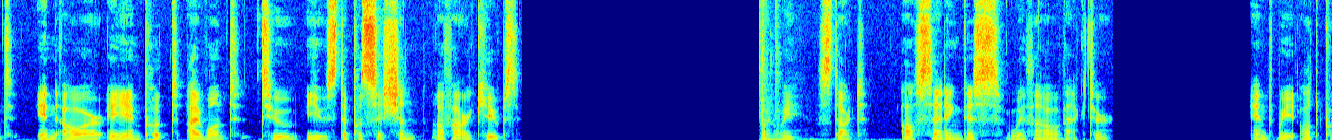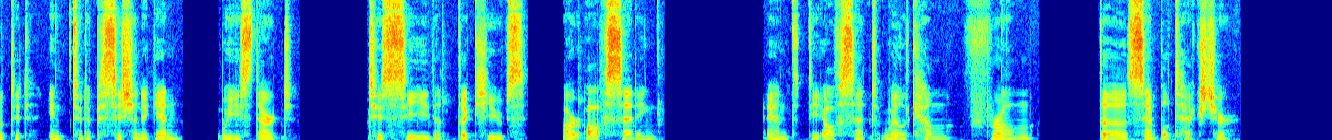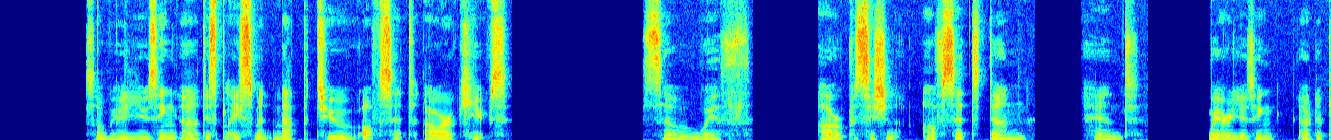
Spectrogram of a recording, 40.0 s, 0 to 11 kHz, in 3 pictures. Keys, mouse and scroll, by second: 6.1-9.1 drag, 11.9-14.9 drag, 15.1-23.3 alt+middle drag, 23.3 click, 27.8-30.9 middle drag, 31.3 middle click, 31.8 n, 33.9-36.9 middle drag.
